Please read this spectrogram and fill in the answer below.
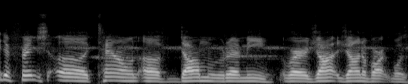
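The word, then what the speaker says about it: Domrémy: How How do you say the French uh town of Dam Rei where Jean Jean John was born. Yeah. Dami.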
